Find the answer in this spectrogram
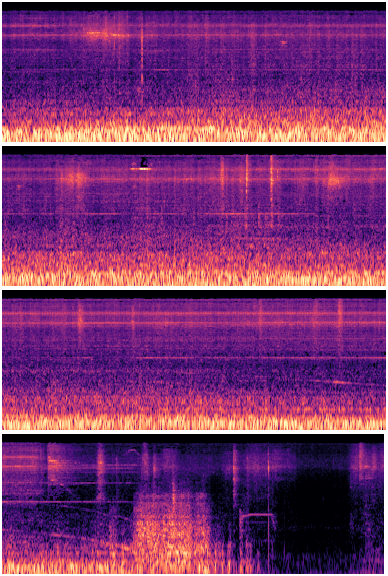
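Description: Cabin sound of a Siemens Avenio low-floor tram on the move: a steady low rumble of wheels on rail and running gear. Over the last several seconds a faint electric motor whine falls in pitch as the tram brakes. Near the end a short burst of noise comes, and then the cabin goes quiet as the tram comes to a stop.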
